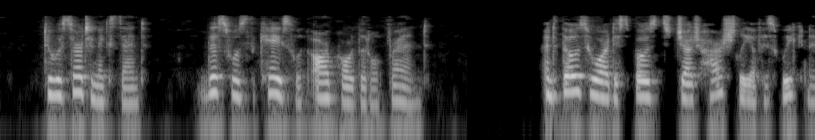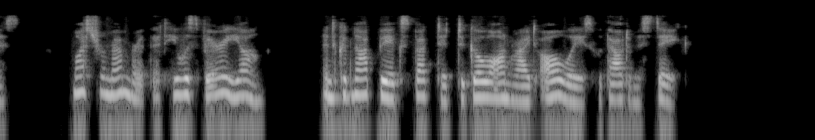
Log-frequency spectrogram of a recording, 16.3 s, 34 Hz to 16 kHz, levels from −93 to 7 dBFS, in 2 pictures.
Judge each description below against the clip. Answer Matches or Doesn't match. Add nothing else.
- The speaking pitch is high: Matches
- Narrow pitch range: Doesn't match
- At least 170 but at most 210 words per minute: Doesn't match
